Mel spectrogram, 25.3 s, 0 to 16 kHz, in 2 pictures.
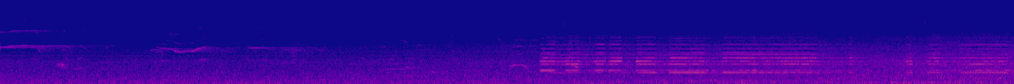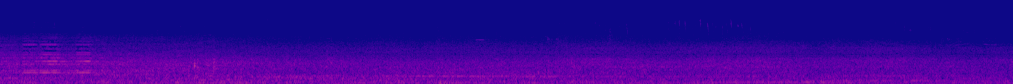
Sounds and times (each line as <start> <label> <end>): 6.6 People honking incessantly 14.2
